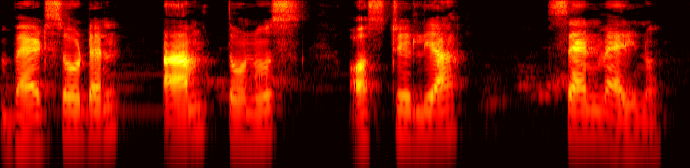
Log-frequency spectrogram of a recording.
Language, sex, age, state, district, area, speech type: Sindhi, male, 18-30, Gujarat, Kutch, urban, spontaneous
